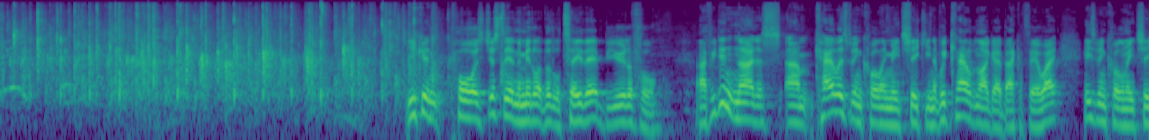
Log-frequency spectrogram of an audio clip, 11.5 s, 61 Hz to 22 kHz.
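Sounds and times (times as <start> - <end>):
small group clapping: 0.0 - 5.3
speech: 4.1 - 11.4.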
